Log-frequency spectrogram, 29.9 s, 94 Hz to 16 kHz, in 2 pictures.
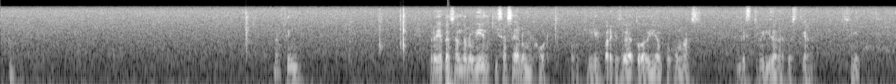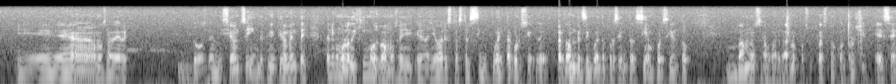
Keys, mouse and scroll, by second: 4.2 Tab, 5.3 scroll down 2, 6.7 KP_0, 14.9 right click, 16.4 click, 19.8 click, 20.5-20.9 scroll up 1, 24.9 click, 29.1 ctrl+shift+s.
